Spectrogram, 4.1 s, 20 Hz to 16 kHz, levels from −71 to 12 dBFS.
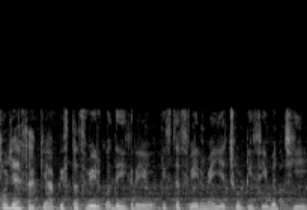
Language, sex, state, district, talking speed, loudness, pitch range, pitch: Hindi, female, Uttar Pradesh, Etah, 265 wpm, -19 LUFS, 170-210 Hz, 190 Hz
